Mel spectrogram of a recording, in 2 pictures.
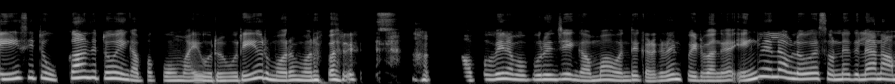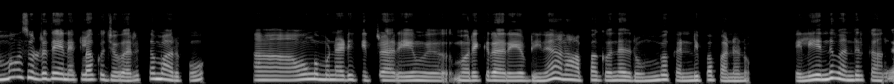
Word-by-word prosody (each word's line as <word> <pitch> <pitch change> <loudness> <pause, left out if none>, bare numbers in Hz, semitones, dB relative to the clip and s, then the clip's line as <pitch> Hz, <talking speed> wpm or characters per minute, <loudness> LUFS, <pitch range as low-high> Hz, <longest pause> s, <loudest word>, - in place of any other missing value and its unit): பேசிட்டு 285 +4 +2
உட்காந்துட்டோம், 295 +2 +3
எங்க 220 -4 0
அப்பா 185 +2 -8
கோவமாயி, 180 -1 0
ஒரு 175 0 -1
ஒரே 200 +4 +1
ஒரு 270 - +2
மொற 185 0 +1
மொறைப்பாரு. 205 +3 +2 1.2
அப்போவே 225 +5 -1
நம்ம 230 -3 +2
புரிஞ்சு, 225 +1 +2
எங்க 195 -4 -1
அம்மா 200 +4 0
வந்து 185 +3 -2
கடகடன்னு 185 +10 0
போயிடுவாங்க. 180 -1 0 0.2
எங்களலாம் 345 - +2
அவ்வளவா 260 -1 +3
சொன்னது 230 0 0
இல்ல. 230 - +1
ஆனா, 245 -1 +2
அம்மாவ 270 +9 0
சொல்றது, 260 -2 +1
எனக்கெல்லாம் 225 0 -1
கொஞ்சம் 195 -3 -2
வருத்தமா 235 +7 0
இருக்கும். 180 +5 -5 0.5
அ, - - 0 0.4
அவங்க 240 +3 +2
முன்னாடி 215 0 +1
திட்றாரே, 185 -1 -2
அ - - +1 0.4
முறைக்கிறாரே, 185 -1 0
அப்டீன்னு. 175 +4 -2
ஆனா, 230 -3 +1
அப்பாக்கு 195 0 -5
வந்து, 190 0 +1
அது 180 - -2
ரொம்ப 195 +5 +1
கண்டிப்பா 180 +3 -1
பண்ணணும். 165 +1 -3 0.4
வெளியருந்து 225 +9 +4
வந்துருக்காங்க, 200 -4 -2
210 Hz, 150 wpm, -23 LUFS, 185-240 Hz, 1.2 s, வெளியருந்து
